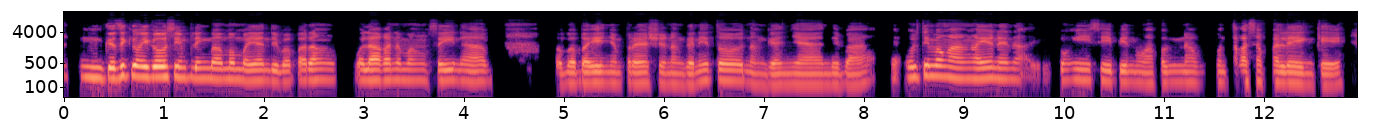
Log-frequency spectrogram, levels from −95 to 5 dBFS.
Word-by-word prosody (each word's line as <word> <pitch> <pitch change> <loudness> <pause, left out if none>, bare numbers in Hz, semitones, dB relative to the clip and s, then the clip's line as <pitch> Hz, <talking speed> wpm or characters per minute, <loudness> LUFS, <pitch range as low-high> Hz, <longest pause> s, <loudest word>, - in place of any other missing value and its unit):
Hmm, 195 -2 -1
kasi 185 +4 +6
kung 215 -1 +7
ikaw, 200 0 +9
simpleng 190 -2 0
mamamayan, 170 -3 +1
'di 150 - 0
ba, 145 0 -3
parang 165 0 0 0.2
wala 160 0 +3
ka 165 - +2
namang 165 -1 -5
say 160 +1 0
na 150 -2 -3 0.6
pababain 135 +1 +1
yung 135 -1 -6
presyo 135 +1 -1
ng 130 -1 -6
ganito, 155 +4 0
ng 130 -4 -7
ganyan, 125 0 -3
di 125 - -4
ba? 120 0 -4 0.3
Eh, - - -13
ultimo 210 +2 +2
nga 190 -3 +1
ngayon 180 +1 +2
eh, - - -5
na 170 - -8 0.3
kung 165 -1 -7
iisipin 155 -3 -3
mo, 135 -1 -5
ah, 135 - -11
pag 140 +1 -6
napunta 140 0 -9
ka 150 - +1
sa 150 +1 -6
palengke, 130 -3 -1
155 Hz, 175 wpm, -22 LUFS, 135-170 Hz, 0.6 s, ikaw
